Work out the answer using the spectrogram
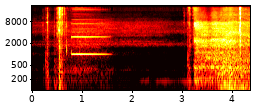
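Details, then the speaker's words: Volkswagen Crafter diesel with an intermittent long-crank problem, warm restart: clicks and chime, then a short crank, catching at once and settling into a steady run. Normal warm start. "we are going to say that 2 to 3 seconds is an average crank for this vehicle"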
